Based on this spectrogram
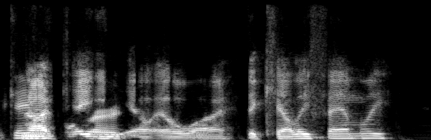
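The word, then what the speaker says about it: ceilidh: I think it's C E I L I D H, but I could be wrong. It's something like that. It's a gay ly.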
